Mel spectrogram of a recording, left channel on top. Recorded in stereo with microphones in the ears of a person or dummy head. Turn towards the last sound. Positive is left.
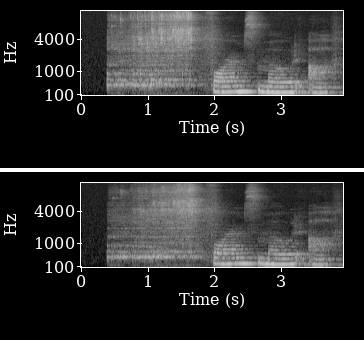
turn(degrees=20)  # may be behind; listen again after turning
